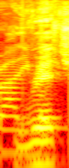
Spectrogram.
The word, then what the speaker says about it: Roddy Ricch: Are you sure it's not Rick?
